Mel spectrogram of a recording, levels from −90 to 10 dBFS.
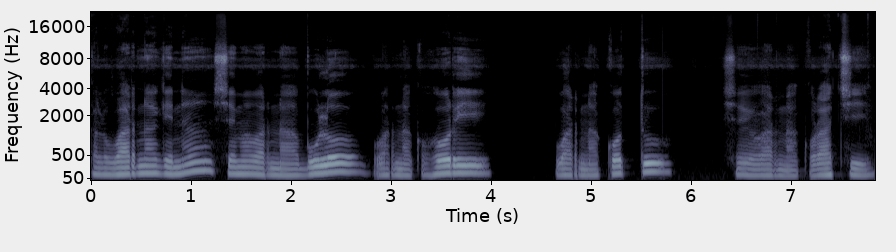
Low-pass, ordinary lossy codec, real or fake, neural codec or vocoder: none; none; fake; vocoder, 44.1 kHz, 128 mel bands every 512 samples, BigVGAN v2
